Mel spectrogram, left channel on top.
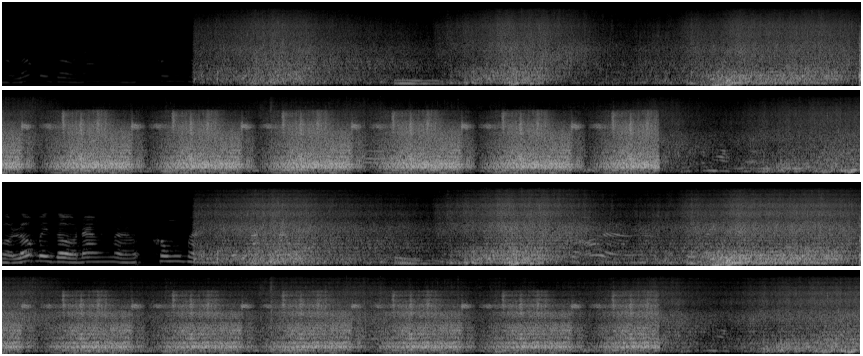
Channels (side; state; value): both; normal; correlation 0.33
